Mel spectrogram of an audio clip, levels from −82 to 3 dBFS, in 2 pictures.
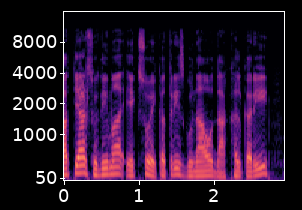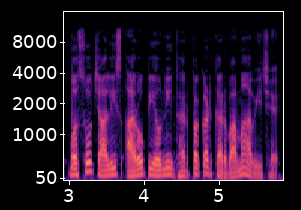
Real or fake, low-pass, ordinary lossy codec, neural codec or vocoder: real; 10.8 kHz; none; none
